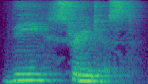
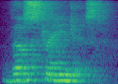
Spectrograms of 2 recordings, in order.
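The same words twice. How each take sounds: First: The word 'the' is said with a long 'ee' vowel. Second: The word 'the' is said with a short 'uh' vowel. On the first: The idea is being emphasized. "if I want to stress my ideas, then I would use E" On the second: Nothing is being emphasized. "normally without stressing anything, I would use a"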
